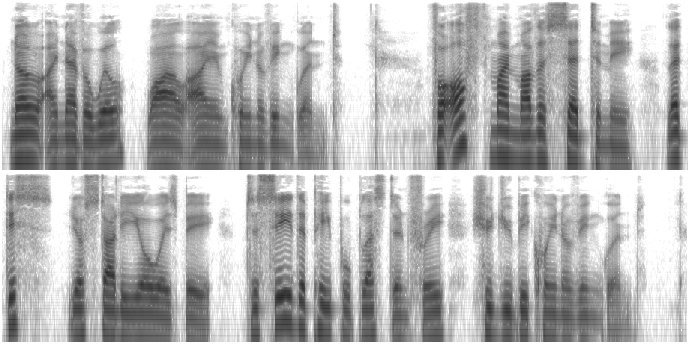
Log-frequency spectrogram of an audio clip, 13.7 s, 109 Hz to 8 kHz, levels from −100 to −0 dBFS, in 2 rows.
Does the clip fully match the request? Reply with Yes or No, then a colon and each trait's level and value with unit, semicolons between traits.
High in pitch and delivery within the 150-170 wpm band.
No: low, 115 Hz; average, 155 wpm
